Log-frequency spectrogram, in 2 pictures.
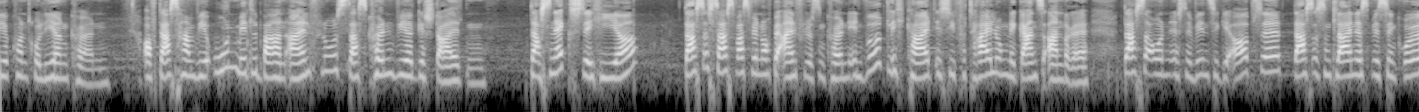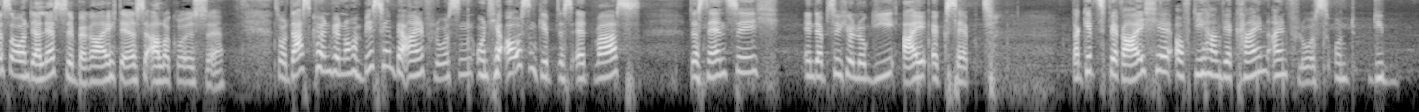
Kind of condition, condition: setting, busy venue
